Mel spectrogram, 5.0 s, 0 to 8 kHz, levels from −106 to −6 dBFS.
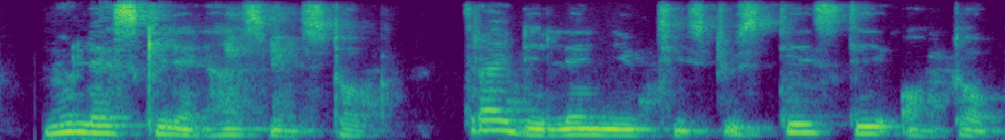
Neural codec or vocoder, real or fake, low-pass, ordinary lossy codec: none; real; 7.2 kHz; Opus, 24 kbps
